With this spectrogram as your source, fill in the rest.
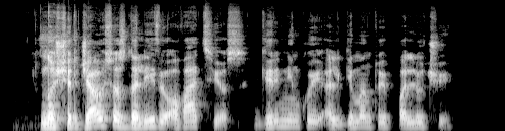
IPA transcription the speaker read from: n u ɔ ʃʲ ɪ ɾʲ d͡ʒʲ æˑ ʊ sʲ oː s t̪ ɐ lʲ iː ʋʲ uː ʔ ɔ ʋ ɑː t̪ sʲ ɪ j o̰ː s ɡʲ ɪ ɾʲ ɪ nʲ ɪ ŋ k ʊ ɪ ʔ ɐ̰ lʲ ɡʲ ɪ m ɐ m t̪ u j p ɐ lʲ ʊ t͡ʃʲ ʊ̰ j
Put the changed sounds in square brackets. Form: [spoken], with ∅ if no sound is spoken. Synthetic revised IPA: n u ɔ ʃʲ ɪ ɾʲ d͡ʒʲ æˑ ʊ sʲ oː s [d̪] ɐ lʲ iː ʋʲ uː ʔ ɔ ʋ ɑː t̪ sʲ ɪ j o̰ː s ɡʲ ɪ ɾʲ ɪ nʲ ɪ ŋ k ʊ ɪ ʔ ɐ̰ lʲ ɡʲ ɪ m ɐ [n] t̪ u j p ɐ lʲ ʊ t͡ʃʲ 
